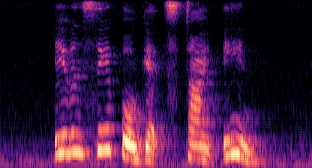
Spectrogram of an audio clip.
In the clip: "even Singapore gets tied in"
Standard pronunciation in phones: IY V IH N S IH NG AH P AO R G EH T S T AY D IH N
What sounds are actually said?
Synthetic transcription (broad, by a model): IY V IH N S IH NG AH P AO G EH T S T AY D IH N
